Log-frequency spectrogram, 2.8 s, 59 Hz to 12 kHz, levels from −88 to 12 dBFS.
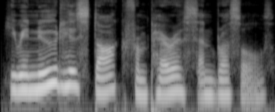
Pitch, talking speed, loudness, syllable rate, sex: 160 Hz, 175 wpm, -16 LUFS, 4.5 syllables/s, male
